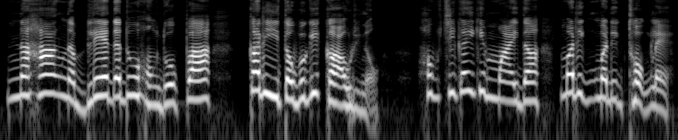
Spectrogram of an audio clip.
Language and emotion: Manipuri, angry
